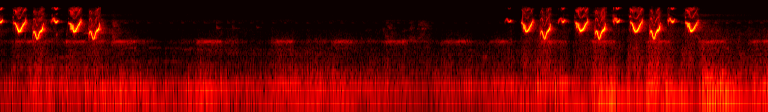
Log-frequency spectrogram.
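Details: Afternoon song of a cinereous tit, said to draw other tits into singing. It opens with a burst of sharp, high, swooping notes, falls quiet apart from a faint hum, then resumes with a longer rapid series of dipping whistles.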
